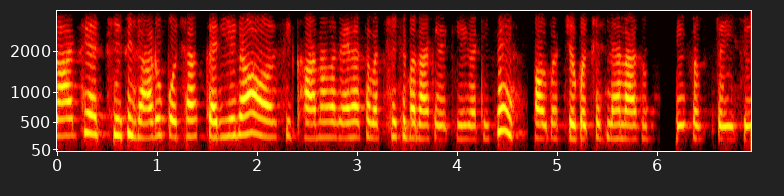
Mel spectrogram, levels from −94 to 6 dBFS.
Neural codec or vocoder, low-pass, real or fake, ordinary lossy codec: codec, 16 kHz, 4 kbps, FreqCodec, larger model; 3.6 kHz; fake; Opus, 32 kbps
